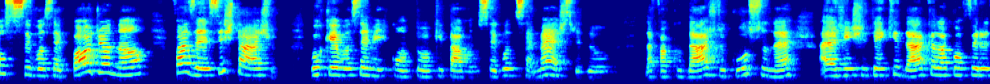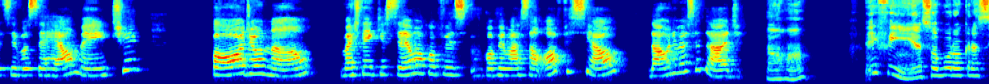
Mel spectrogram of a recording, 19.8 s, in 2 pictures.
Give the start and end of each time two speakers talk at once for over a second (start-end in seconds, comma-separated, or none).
none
